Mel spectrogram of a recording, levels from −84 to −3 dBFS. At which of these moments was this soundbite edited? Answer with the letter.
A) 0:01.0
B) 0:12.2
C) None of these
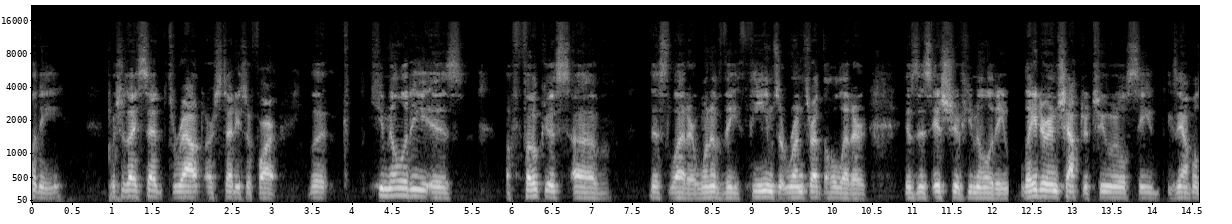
B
